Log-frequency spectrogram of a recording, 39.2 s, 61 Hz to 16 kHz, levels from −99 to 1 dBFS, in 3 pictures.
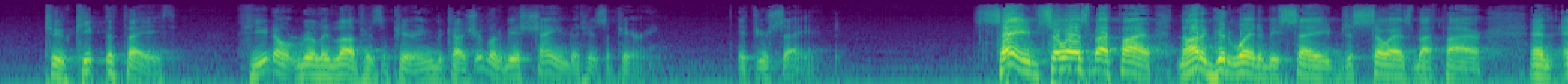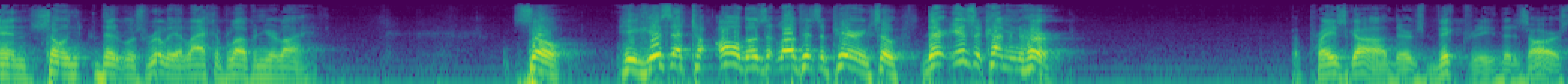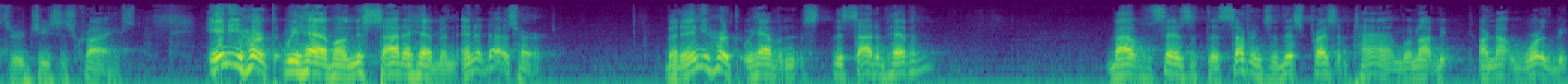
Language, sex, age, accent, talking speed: English, male, 60-79, American, 190 wpm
